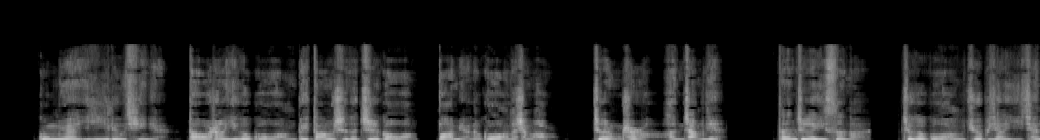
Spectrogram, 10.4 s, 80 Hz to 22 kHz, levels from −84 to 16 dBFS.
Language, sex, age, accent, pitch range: Chinese, male, 50-69, native, 80-120 Hz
